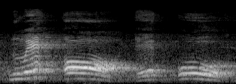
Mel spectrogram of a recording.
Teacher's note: Já a palavra o, ela é monossílaba, mas nós não falamos ela com intensidade.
